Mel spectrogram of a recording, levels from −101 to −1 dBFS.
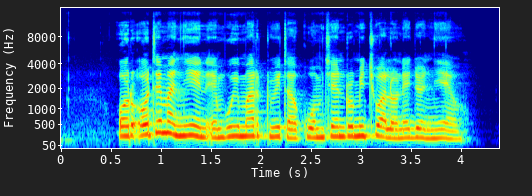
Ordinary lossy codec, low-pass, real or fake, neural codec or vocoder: none; 14.4 kHz; fake; vocoder, 44.1 kHz, 128 mel bands every 512 samples, BigVGAN v2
